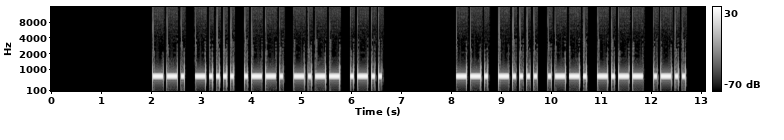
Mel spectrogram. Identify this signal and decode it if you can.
Morse code, heard as a keyed tone, about 17 wpm, 700 Hz. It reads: G6PYL G6PYL
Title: DXCC-100 Call Signs - 5 Characters - Repeated 2x - 17wpm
